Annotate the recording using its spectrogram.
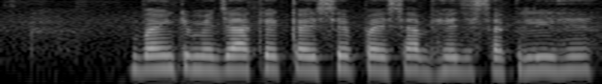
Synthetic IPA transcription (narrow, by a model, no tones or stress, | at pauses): bə̃ɪkmẽd͡ʒakekəɪsepəɪsabʱed͡ʒsəkliɦɛː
